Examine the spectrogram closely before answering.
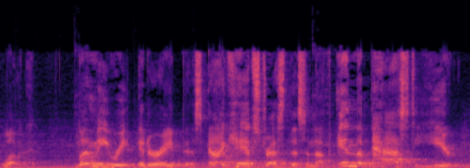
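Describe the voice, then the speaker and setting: Man playing a pompous high-pitched corporate boss. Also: very animated, normal speed. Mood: dismissive. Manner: condescending, pompous. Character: smug condescending male company executive, dismissive and evasive. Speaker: narrator and sketch performer. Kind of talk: comedy sketch speech. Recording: roomy sound with music underneath.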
